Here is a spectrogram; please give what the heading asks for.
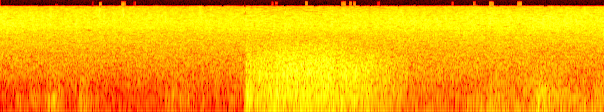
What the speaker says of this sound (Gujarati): રાજકોટના ગ્રામ્ય વિસ્તારોમાં ધોધમાર વરસાદ પડી રહ્યો છે।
